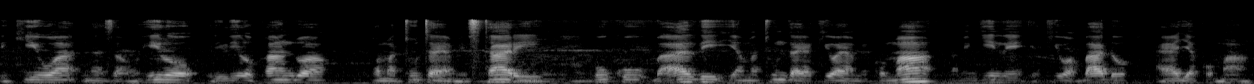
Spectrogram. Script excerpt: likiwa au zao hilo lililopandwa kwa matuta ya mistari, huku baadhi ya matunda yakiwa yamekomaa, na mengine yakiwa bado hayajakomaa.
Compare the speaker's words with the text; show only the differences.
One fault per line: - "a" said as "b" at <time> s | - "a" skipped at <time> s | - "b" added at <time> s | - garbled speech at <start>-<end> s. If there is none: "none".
- "au" said as "na" at 0.8 s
